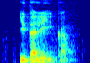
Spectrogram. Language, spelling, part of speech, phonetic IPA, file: Ukrainian, італійка, noun, [itɐˈlʲii̯kɐ], LL-Q8798 (ukr)-італійка.wav
- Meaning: female equivalent of італі́єць (italíjecʹ): Italian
